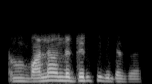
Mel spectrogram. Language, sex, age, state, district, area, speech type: Tamil, male, 18-30, Tamil Nadu, Perambalur, rural, conversation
